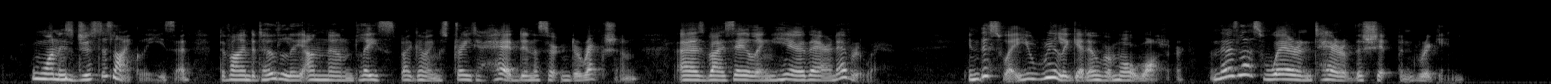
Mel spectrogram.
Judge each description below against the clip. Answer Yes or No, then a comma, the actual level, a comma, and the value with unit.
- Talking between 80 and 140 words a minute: No, average, 190 wpm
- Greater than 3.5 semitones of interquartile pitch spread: No, average, 2.9 semitones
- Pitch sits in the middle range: No, high, 210 Hz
